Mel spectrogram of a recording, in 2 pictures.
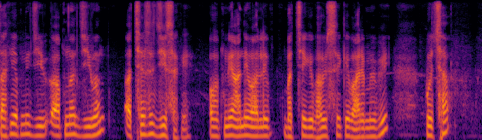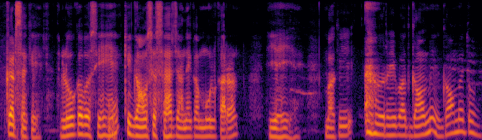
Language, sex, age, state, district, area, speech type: Hindi, male, 30-45, Uttar Pradesh, Jaunpur, rural, spontaneous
